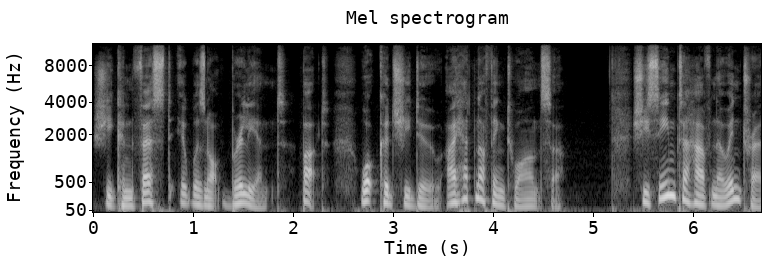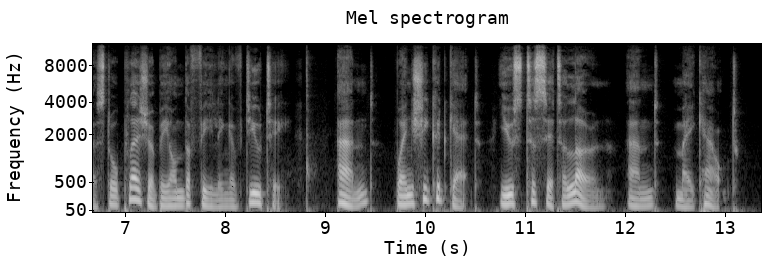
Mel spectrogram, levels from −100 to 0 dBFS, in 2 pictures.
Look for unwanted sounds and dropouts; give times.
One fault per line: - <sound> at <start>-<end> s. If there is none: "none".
- squeak at 8.8-8.9 s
